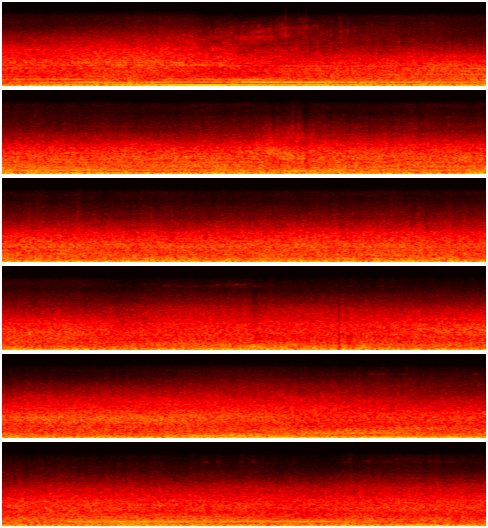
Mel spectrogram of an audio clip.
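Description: A car driving at expressway speed, heard from a camera mounted outside the car: steady road, tyre and wind noise with the engine's low hum rising and falling now and then.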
